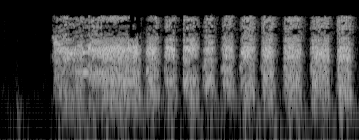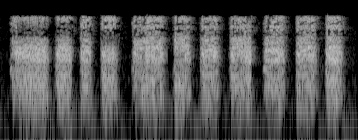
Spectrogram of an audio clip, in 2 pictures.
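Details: Female red junglefowl calling the male to mate: a loud harsh cackle, first a continuous burst, then a fast series of short rasping notes, roughly three per second, ending abruptly.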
